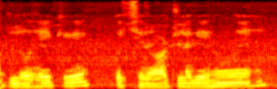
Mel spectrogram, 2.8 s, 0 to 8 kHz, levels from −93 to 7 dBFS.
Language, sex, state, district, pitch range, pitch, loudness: Hindi, male, Uttar Pradesh, Lucknow, 95-105 Hz, 100 Hz, -13 LUFS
